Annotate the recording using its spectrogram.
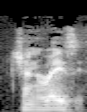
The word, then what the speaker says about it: Chenrezig: One of them is Chenrezig. Does anybody know how to pronounce it? – Chenrezig.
